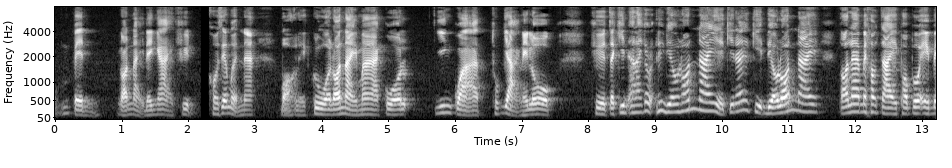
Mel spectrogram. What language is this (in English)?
Thai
